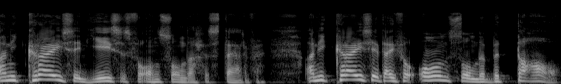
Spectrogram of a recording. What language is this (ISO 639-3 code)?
nld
